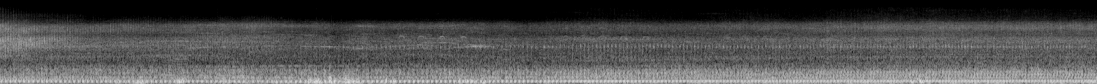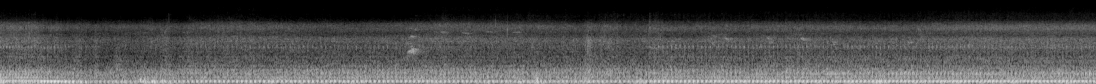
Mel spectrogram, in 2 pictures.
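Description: Small vehicle engine running steadily, heard from aboard while riding along a road. Its note drops briefly about halfway through, then picks up again.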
